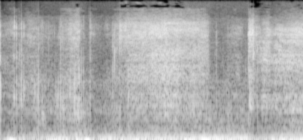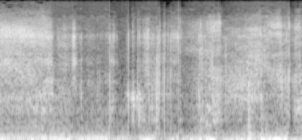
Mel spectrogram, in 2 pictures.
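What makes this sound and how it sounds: Fingertips rub and turn the glossy coated paper pages of a large softcover Christmas craft book resting on a wooden table. Squeaky, bright rubbing and swishing page flips rise and fall over a steady low hum. Crisp crackles and short scrapes mark each turn.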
